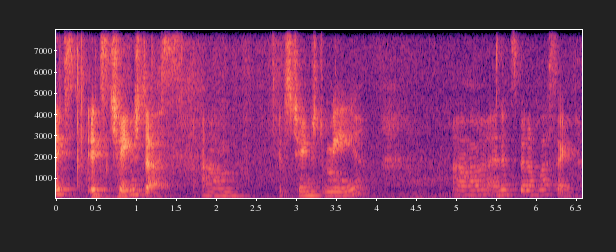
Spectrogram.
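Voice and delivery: tearful, choking up, fighting back crying. Saying how friends who became family changed them: choking up, near tears. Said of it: "I'm gonna cry".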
